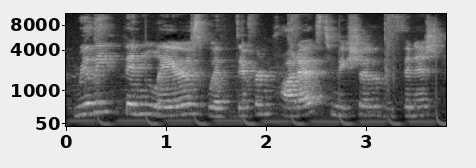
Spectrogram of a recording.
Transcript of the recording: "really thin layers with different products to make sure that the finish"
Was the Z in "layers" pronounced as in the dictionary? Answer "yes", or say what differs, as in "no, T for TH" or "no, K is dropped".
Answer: yes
